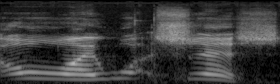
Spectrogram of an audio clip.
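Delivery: put-on very high, slow, drawn-out London accent. Describing a game character who sounds very British: London accent. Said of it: "He's like straight from London".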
